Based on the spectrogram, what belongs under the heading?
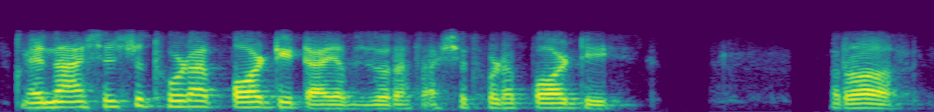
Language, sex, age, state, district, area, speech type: Kashmiri, male, 30-45, Jammu and Kashmir, Srinagar, urban, conversation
